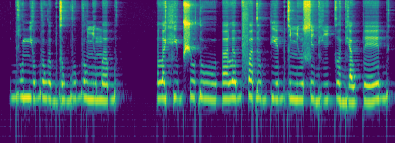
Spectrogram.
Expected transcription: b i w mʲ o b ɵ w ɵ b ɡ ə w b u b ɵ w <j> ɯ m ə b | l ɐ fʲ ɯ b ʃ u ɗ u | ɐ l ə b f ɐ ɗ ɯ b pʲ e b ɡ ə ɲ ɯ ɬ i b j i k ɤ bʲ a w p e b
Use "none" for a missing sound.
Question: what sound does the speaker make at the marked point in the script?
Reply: ɲ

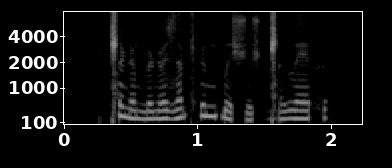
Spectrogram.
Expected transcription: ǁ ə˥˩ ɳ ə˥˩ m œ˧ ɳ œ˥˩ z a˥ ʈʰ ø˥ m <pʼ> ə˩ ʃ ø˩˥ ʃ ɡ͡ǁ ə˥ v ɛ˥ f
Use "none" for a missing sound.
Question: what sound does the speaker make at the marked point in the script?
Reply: ɓ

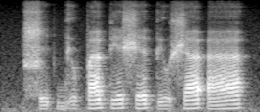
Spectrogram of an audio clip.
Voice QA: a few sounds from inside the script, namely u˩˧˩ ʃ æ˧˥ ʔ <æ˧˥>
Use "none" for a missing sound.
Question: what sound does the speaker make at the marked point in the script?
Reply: æ˧˥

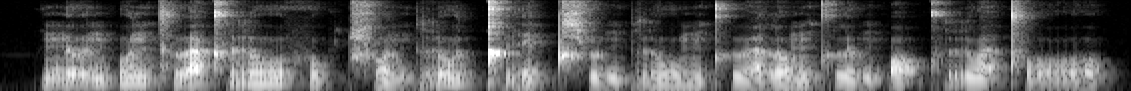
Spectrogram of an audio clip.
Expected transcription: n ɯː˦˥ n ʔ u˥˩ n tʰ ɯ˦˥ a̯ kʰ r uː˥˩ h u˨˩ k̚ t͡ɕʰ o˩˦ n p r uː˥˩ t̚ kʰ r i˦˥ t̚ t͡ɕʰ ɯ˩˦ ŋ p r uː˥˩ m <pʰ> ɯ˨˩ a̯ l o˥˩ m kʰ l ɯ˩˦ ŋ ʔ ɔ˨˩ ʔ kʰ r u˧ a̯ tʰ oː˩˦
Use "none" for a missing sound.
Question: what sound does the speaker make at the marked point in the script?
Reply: kʰ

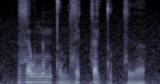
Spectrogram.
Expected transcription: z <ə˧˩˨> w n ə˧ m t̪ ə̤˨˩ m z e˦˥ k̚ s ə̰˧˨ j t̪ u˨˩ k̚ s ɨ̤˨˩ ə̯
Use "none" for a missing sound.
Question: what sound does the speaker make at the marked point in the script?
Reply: ə˧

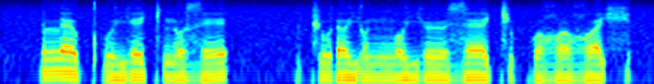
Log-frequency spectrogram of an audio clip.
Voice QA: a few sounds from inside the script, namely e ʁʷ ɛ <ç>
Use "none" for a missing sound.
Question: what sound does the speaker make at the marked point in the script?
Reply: ç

